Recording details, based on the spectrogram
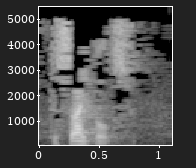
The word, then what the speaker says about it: disciples: A church is a body of disciples. D-I-S-C-I-P-L-E-S. You don't pronounce this, but it's still there. Disciples.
